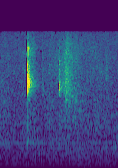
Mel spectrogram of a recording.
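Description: Two sharp, high clicks about two-thirds of a second apart, the second softer, from a small metal object being handled.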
